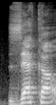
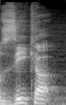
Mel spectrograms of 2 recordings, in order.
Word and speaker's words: Zeka: feedback on that Zeka or Zika. See... I looked up Korean pronunciations, and a lot of the Koreans said Zika, so I went with Zika. But people tell me, dude, pronounce it Zeka.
